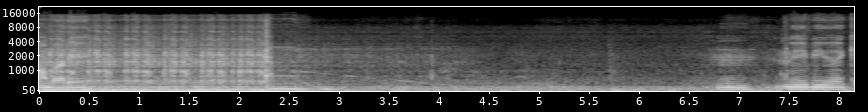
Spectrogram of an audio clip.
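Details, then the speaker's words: 1987 Toyota MR2, long non-running, low on gas, cranking to build oil pressure: a steady churning crank at about three and a half beats a second that never catches, then short bursts of cranking; it turns over without firing, cause unconfirmed (earlier, poor fuel). "You know, it didn't start. We had it starting before and now it doesn't."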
